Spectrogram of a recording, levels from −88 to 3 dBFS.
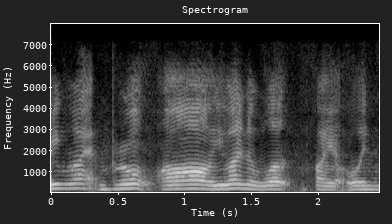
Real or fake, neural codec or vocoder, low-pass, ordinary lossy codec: fake; codec, 16 kHz, 2 kbps, FreqCodec, smaller model; 7.2 kHz; none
